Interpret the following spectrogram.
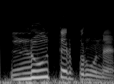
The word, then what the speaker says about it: Lauterbrunnen: So, and this one, the next one, this one, how would you pronounce that one? Yeah, it's tricky, isn't it? Because I would say Lauterbrunnen, not Lauterbrunnen, Lauterbrunnen.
